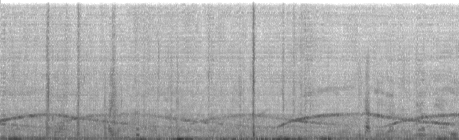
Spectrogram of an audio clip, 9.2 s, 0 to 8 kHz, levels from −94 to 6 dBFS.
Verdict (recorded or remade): remade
